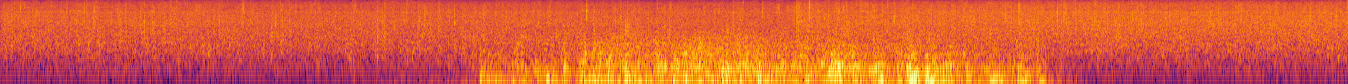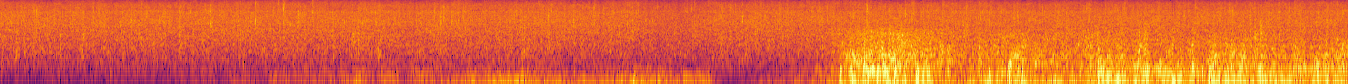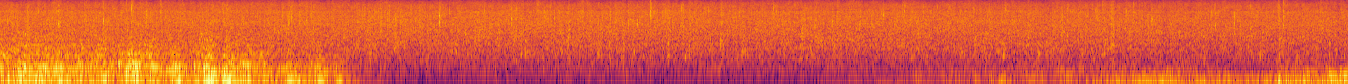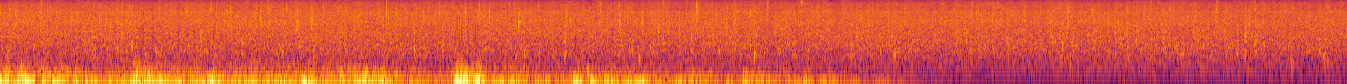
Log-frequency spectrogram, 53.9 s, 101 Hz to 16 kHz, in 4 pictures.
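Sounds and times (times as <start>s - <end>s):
steady rain: 0.0s - 53.9s
rolling thunder: 4.8s - 10.6s, 21.6s - 30.6s, 39.6s - 48.8s
thunder clap: 4.8s - 10.6s, 21.7s - 30.5s.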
